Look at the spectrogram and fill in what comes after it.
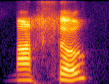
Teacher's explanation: the Z sound, if we're in Spain, is going to be a th sound. So it's marzo.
